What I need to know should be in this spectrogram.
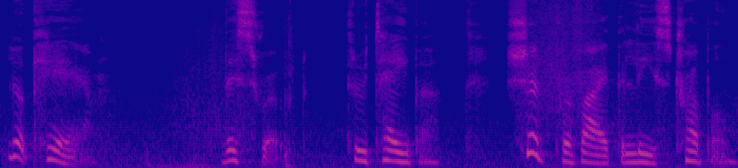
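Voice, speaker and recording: An actress playing a composed, slightly arch woman strategist in a video game, deliberate and knowing. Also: lowish voice, a little hiss or hum. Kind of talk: dramatic video game acting.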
